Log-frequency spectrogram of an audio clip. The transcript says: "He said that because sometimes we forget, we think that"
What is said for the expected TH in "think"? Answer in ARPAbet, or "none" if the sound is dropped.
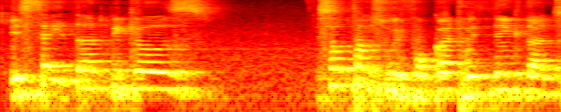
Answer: TH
